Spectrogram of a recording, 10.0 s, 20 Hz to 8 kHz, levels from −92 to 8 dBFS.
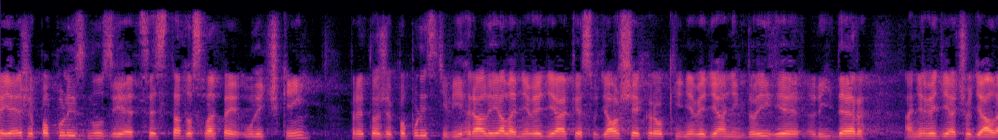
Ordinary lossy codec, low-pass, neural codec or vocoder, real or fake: none; 7.2 kHz; codec, 16 kHz in and 24 kHz out, 2.2 kbps, FireRedTTS-2 codec; fake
